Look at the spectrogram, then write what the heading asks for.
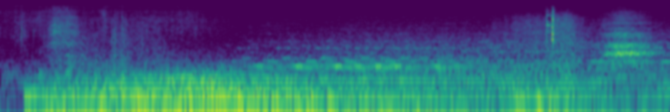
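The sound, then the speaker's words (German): The reserve fuel tank of another Jupiter spacecraft explodes abruptly, then gives way to a loud, deep, sustained roaring rumble that slowly fades over several seconds, with no voices. “Die Explosion, die Penny gesehen hat, war definitiv der Reservetank einer anderen Jupiter.”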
